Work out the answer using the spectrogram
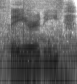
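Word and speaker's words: Faherty: that's code hustle pro at farity that's spelled f-a-h-e-r-t-y brand dot com slash hustle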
